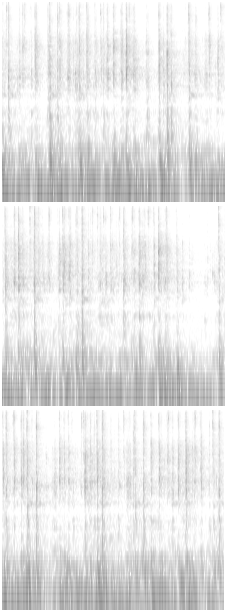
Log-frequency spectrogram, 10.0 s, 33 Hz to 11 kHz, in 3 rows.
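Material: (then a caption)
Plastic. Fingertips of both hands type steadily on a black, typewriter-style retro keyboard with round plastic keycaps. A dense, continuous stream of short, bright clicks runs over a steady low hum, with brief lulls near 2.7 and 6.4 seconds.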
